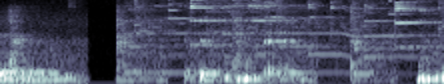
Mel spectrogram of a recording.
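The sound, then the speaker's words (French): A goat bleats in a few wavering, nasal calls separated by short pauses, fairly faint, with no one speaking. “et puis il a sauvé une de mes chèvres. je, vais vous la montrer je vais vous la montrer.”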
